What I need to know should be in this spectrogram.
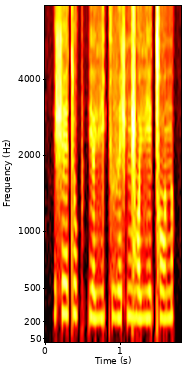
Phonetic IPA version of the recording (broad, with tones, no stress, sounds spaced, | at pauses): ʃ e˧˥ t u˩˧ k pʲ ɔ˩˧ vʲ e˩˧ k v e˧˥ ʃ ŋ͡ǁ ɔ˧˥ vʲ e˧˥ ǀ ɔ˧˥ n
